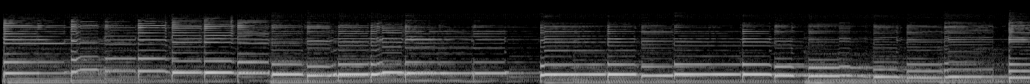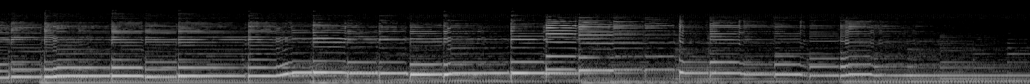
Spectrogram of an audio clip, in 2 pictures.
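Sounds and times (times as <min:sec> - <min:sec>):
sad guitar ringtone: 0:00.0 - 0:20.6.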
